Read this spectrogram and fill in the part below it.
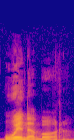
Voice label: male hunt, latin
